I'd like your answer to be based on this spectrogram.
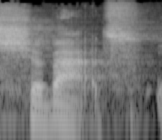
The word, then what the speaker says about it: Shabbat: So the Sabbath in its original language is pronounced Shabbat in Hebrew, and it's translated as to stop.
